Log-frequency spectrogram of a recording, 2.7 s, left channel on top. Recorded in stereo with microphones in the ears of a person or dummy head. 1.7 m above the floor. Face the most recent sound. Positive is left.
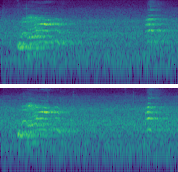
turn(degrees=-40)  # may be behind; listen again after turning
